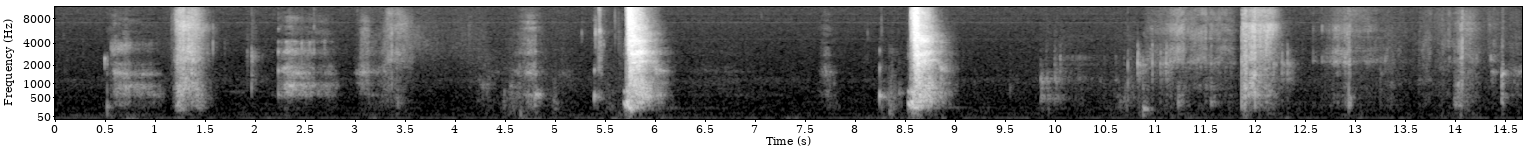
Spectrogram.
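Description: Several sneezes, two of them loud and explosive, with sniffs and quick breaths between them: repeated sneezing during a cold.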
